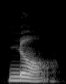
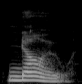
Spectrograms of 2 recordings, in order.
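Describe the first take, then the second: First: The vowel is a single steady o sound. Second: The vowel glides as a double vowel. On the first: The speaker calls it wrong. "Many non-native speakers make it more like o" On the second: The speaker calls it right. "It should be oh"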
